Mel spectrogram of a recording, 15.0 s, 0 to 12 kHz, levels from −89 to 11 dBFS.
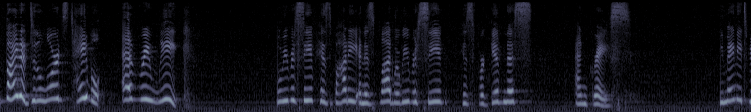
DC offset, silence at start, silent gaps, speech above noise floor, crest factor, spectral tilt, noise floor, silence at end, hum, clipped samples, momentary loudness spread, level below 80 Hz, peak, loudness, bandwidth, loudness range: under 0.1%; 0 s; none; 29 dB; 22 dB; -3 dB/octave; -67 dBFS; 0 s; 60 Hz at -75 dBFS; under 0.1%; 15 LU; -74 dBFS; -18 dBFS; -37 LUFS; 11.5 kHz; 9 LU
